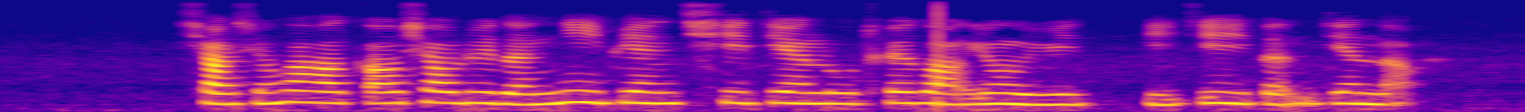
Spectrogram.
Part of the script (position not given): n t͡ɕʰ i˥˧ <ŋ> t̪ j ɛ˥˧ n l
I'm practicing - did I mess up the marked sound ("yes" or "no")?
yes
